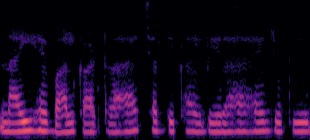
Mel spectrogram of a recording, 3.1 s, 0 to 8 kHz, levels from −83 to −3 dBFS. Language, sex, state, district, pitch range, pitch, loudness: Hindi, female, Bihar, East Champaran, 185-195 Hz, 195 Hz, -41 LUFS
